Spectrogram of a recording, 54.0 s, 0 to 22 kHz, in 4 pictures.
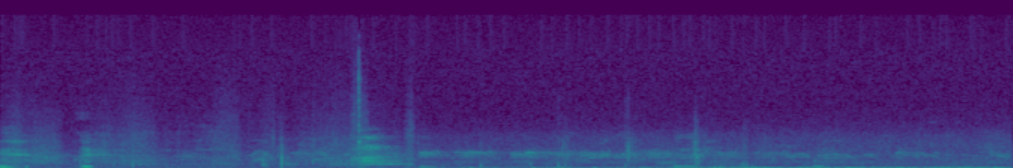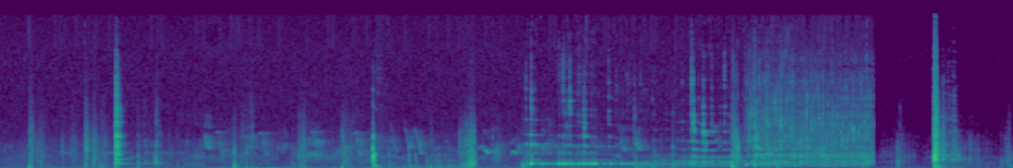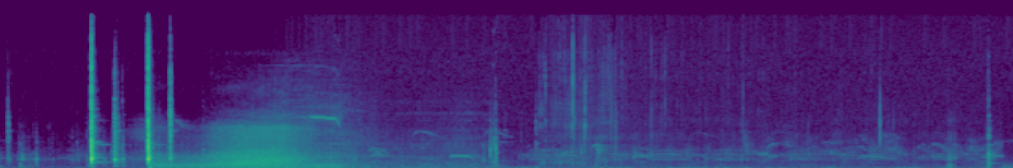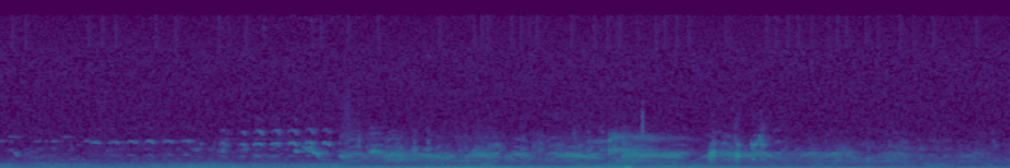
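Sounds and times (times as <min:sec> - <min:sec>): liquid pouring: 0:20.4 - 0:25.2, 0:30.6 - 0:36.9
rushing swell: 0:28.9 - 0:33.5.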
